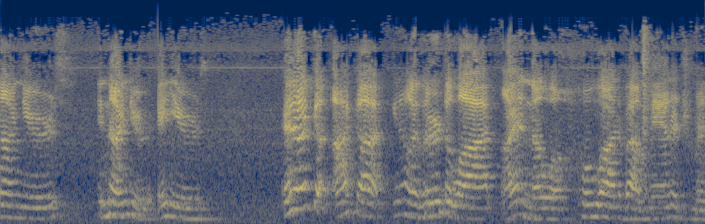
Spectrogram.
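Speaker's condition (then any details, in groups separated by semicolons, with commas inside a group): Cerebral palsy; from birth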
